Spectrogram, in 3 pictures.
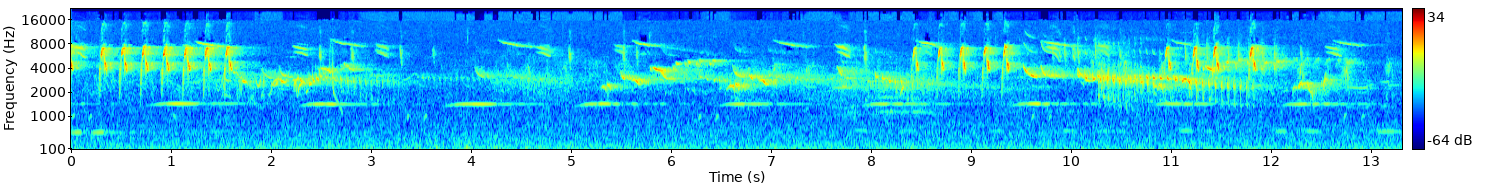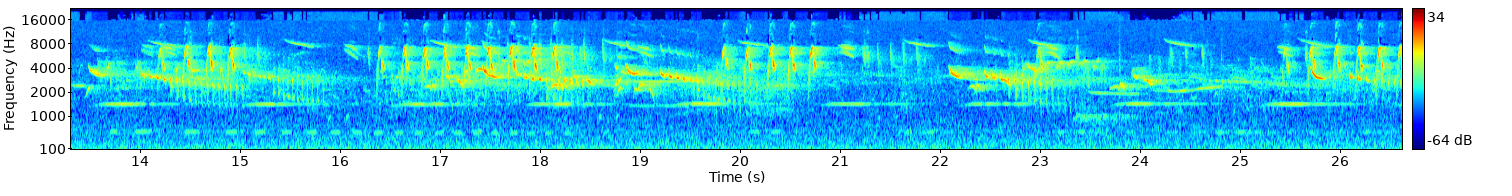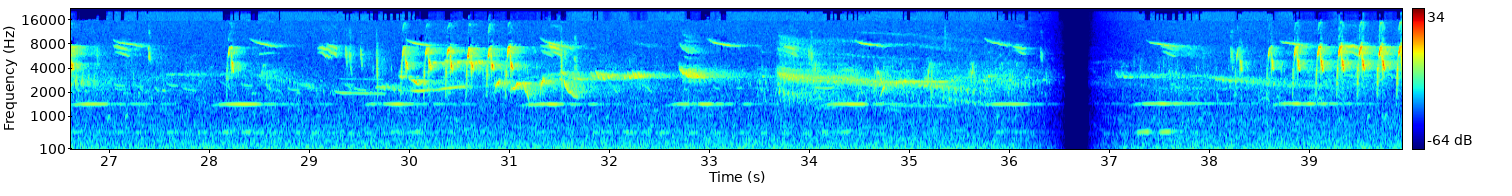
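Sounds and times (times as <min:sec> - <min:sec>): songbirds singing: 0:00.0 - 0:39.9.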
